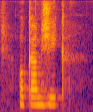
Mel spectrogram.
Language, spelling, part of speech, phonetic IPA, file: Czech, okamžik, noun, [ˈokamʒɪk], Cs-okamžik.ogg
- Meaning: moment, second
